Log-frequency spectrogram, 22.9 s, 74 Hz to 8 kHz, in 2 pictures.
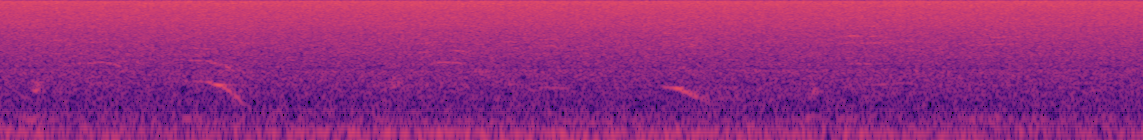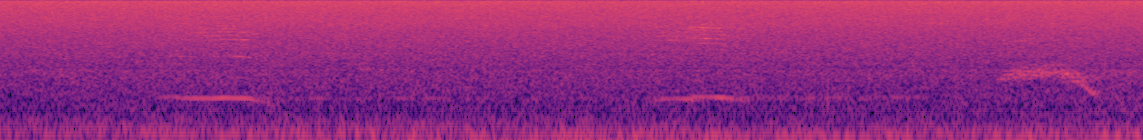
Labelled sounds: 4.3	4.6	humpback whale, 0.93 to 1.0 kHz
18.3	18.7	humpback whale, 3.0 to 3.2 kHz

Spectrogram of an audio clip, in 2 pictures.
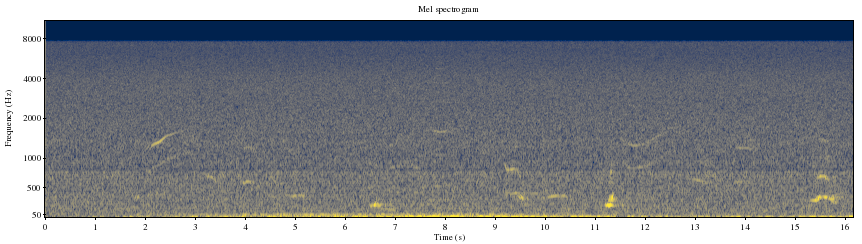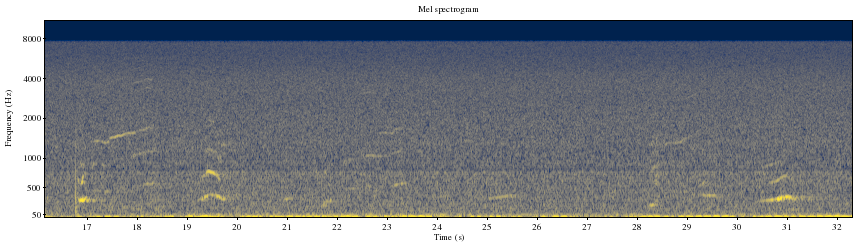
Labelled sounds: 2.1	2.7	humpback whale, 1.2 to 1.6 kHz
7.7	8.0	humpback whale, 1.5 to 1.7 kHz
9.2	9.4	humpback whale, 0.80 to 0.93 kHz
17.3	18.4	humpback whale, 1.3 to 1.8 kHz

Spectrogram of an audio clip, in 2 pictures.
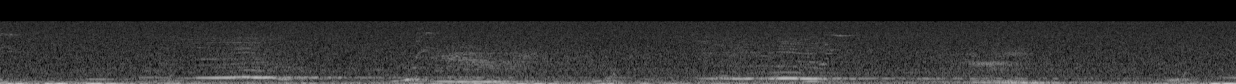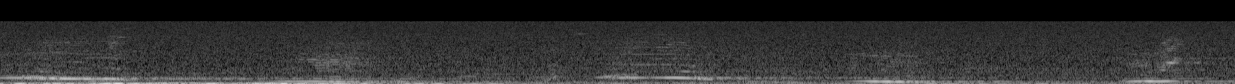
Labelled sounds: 2.2	2.4	humpback whale, 2.7 to 2.8 kHz
4.4	5.0	humpback whale, 0.83 to 1.7 kHz
7.8	8.6	humpback whale, 1.6 to 4.0 kHz
9.7	10.1	humpback whale, 0.83 to 1.1 kHz
13.2	13.6	humpback whale, 1.2 to 1.4 kHz
15.4	15.8	humpback whale, 0.86 to 1.2 kHz
18.7	18.9	humpback whale, 1.5 to 1.6 kHz
23.9	24.2	humpback whale, 0.80 to 1.3 kHz

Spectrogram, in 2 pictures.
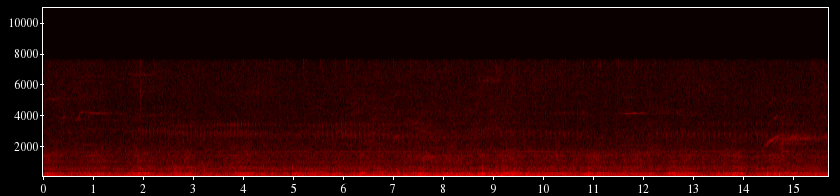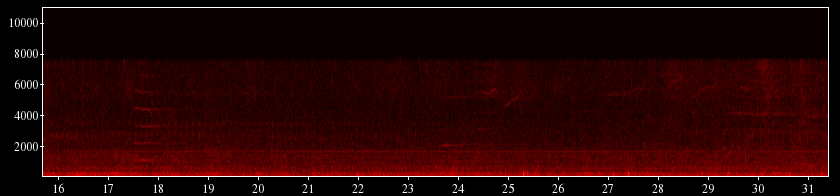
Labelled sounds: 0.6	1.3	killer whale, southern resident, 3.2 to 5.2 kHz
14.3	15.4	killer whale, southern resident, 0.88 to 4.1 kHz
17.2	18.2	killer whale, southern resident, 1.1 to 7.9 kHz

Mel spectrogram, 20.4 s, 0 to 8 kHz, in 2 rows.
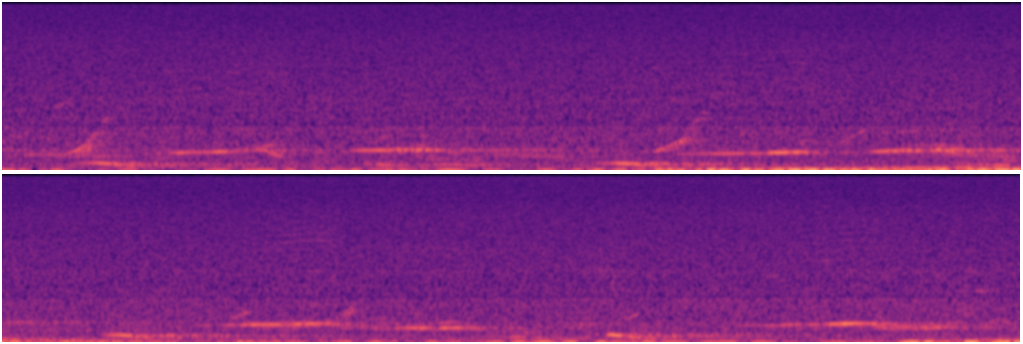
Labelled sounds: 13.2	13.5	humpback whale, 2.3 to 2.4 kHz

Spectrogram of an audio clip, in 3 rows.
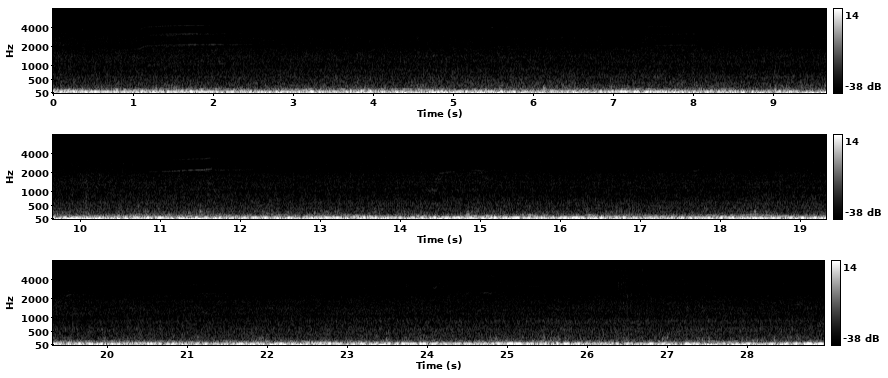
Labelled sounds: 1.0	2.1	killer whale, 1.8 to 6.2 kHz
11.0	11.8	killer whale, 0.93 to 4.4 kHz

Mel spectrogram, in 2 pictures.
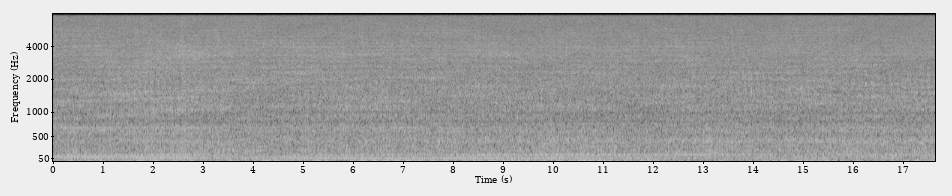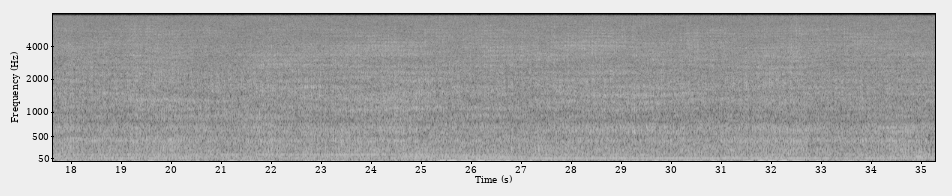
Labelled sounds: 10.5	10.8	vessel noise, 2.4 to 2.7 kHz

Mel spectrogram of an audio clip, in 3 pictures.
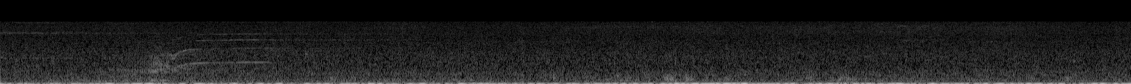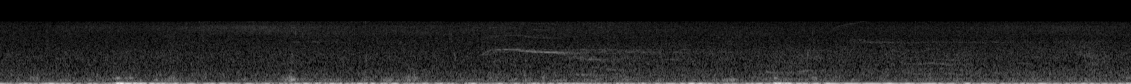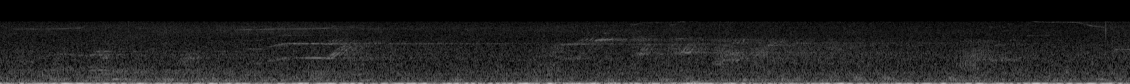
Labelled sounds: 16.1	17.5	killer whale, southern resident, 0.44 to 3.9 kHz
24.9	26.3	killer whale, southern resident, 0.65 to 5.8 kHz
28.2	29.2	killer whale, southern resident, 1.5 to 4.3 kHz

